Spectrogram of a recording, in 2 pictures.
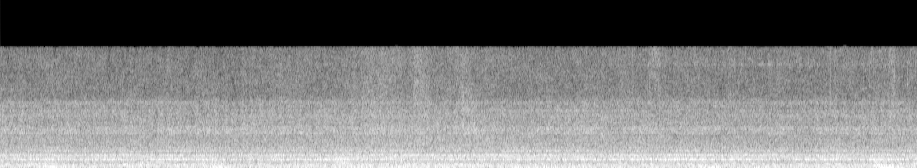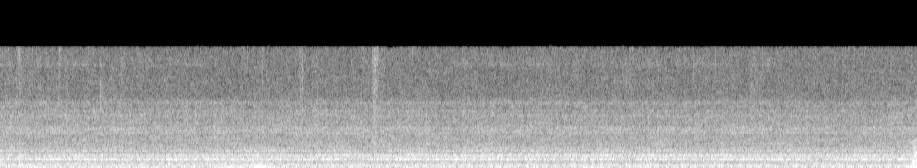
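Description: A motor running steadily: a constant hum with a thin, unchanging whine on top.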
